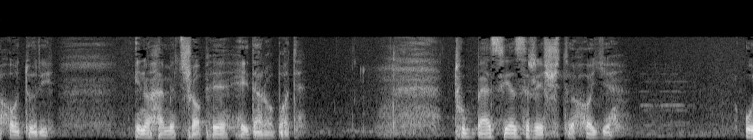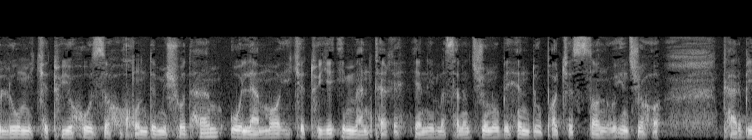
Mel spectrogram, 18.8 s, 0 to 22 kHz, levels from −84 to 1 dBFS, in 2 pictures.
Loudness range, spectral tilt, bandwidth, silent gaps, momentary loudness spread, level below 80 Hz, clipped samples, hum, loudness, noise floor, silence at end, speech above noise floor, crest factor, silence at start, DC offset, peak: 4 LU; -4.5 dB/octave; 7.8 kHz; none; 13 LU; -54 dBFS; under 0.1%; none; -17 LUFS; -46 dBFS; 0 s; 30 dB; 14 dB; 0 s; under 0.1%; -2 dBFS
